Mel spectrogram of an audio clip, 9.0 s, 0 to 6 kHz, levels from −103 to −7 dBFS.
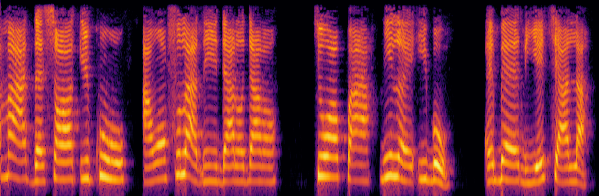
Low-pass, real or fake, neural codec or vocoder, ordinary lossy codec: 5.4 kHz; fake; codec, 24 kHz, 0.9 kbps, WavTokenizer, medium speech release version 1; none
